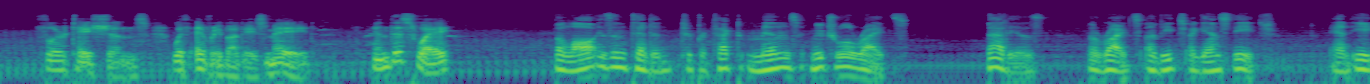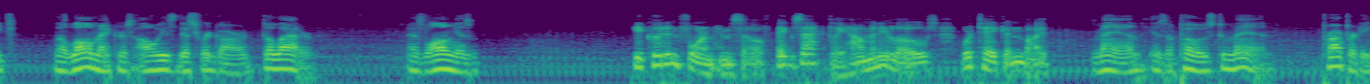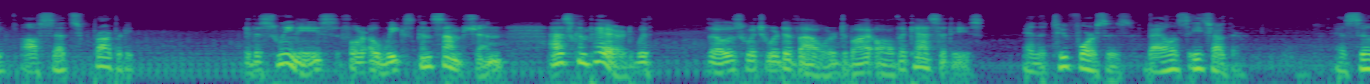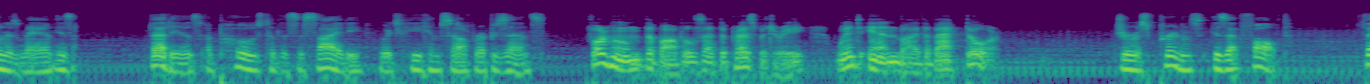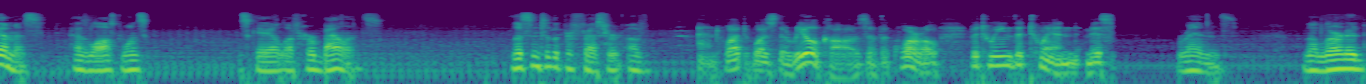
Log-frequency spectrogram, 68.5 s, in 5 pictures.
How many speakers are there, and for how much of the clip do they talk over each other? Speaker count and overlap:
two, no overlap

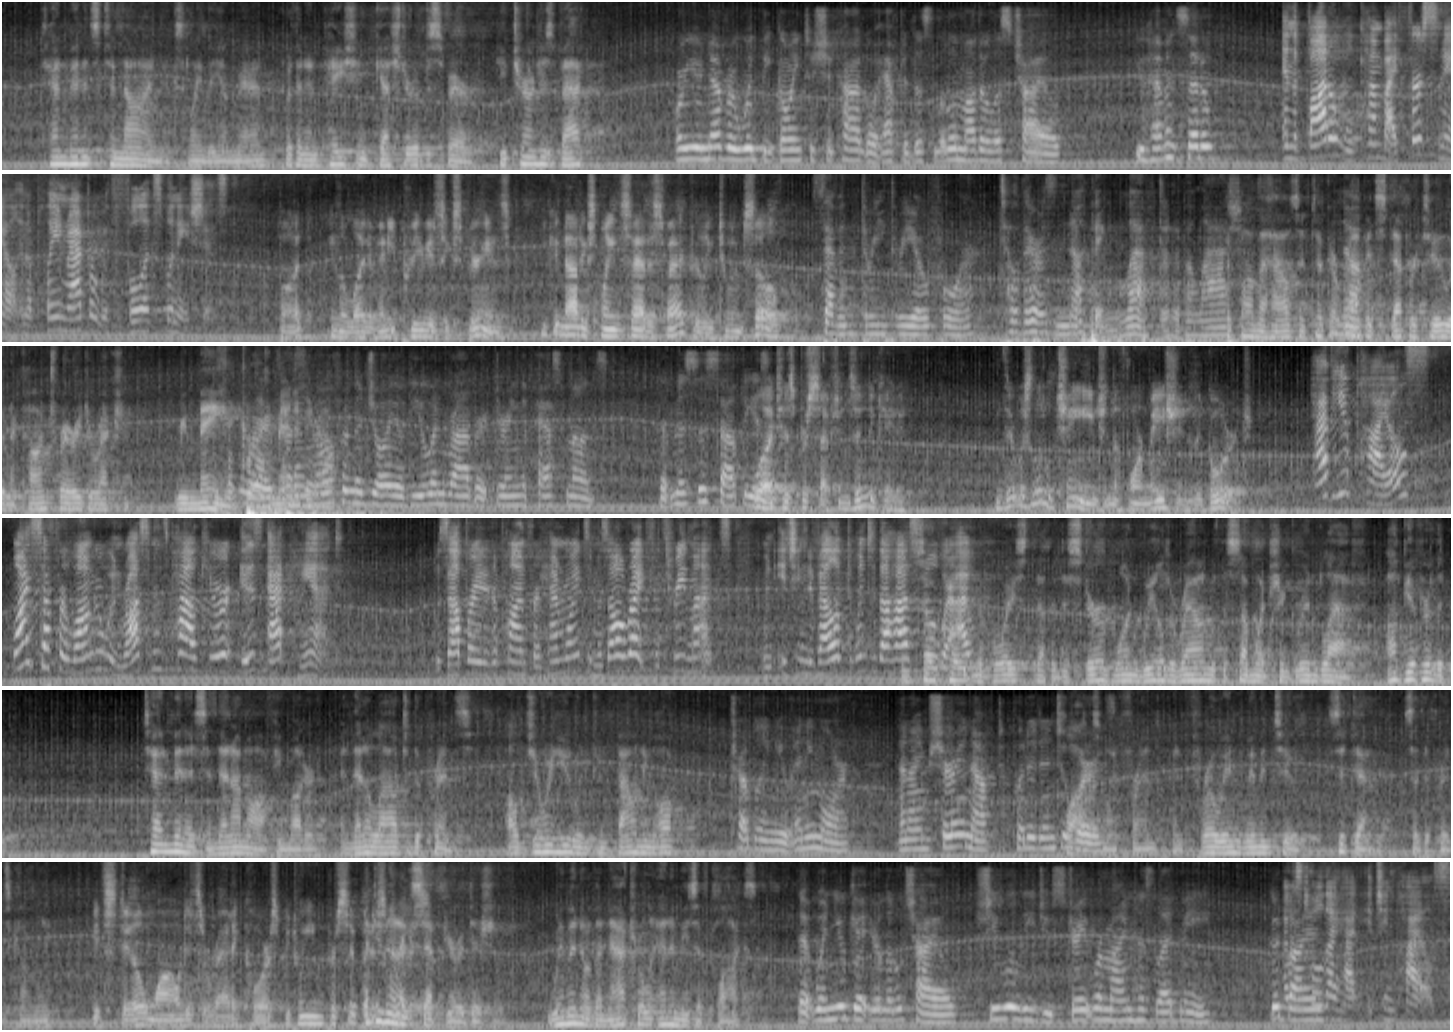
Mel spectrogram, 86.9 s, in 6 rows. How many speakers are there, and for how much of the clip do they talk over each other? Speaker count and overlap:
five, about 7%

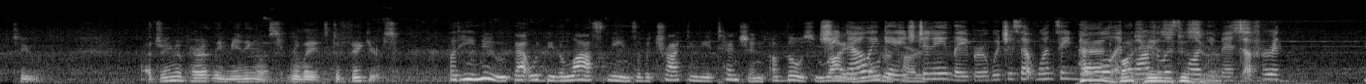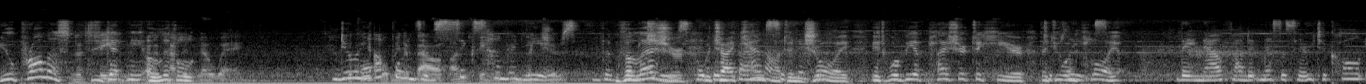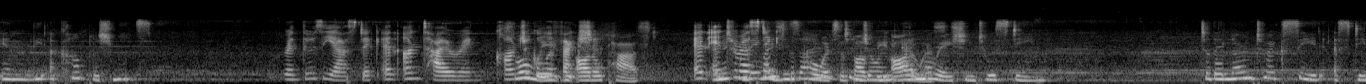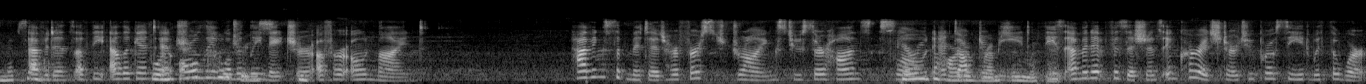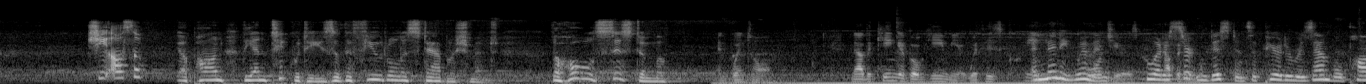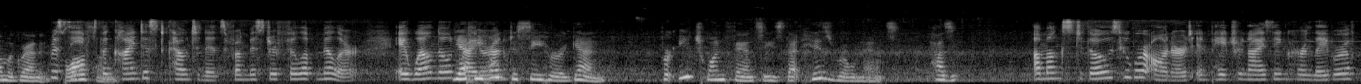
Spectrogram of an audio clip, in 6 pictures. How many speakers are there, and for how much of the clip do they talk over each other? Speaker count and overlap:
six, about 28%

